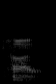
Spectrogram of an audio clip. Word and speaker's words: Kyle: I'm only one so the correct pronunciation of my name is Kyle but people get wrong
